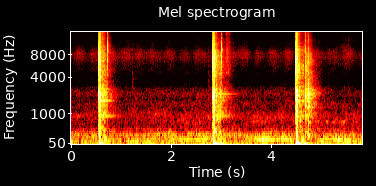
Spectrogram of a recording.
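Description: A US Army Alpha Black paintball marker fires three sharp, loud pneumatic pops in semi-automatic mode, spaced about two seconds apart over a quiet background hum.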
